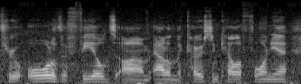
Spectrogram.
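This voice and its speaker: Against noticeable background noise, a man with a medium pitch talks at a fairly quick pace, with ordinary pitch variation. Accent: New Zealand. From New Zealand. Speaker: professional chef. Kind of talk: interview.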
